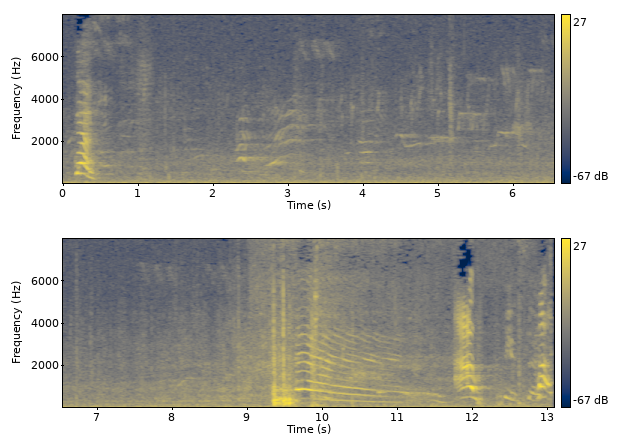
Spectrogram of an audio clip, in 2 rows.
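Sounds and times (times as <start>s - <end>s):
birds singing: 0.0s - 9.6s.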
